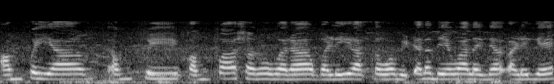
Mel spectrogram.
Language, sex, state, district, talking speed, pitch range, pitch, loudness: Kannada, female, Karnataka, Koppal, 110 wpm, 235-250 Hz, 240 Hz, -13 LUFS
